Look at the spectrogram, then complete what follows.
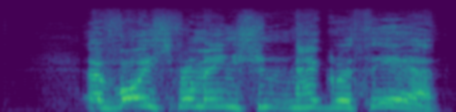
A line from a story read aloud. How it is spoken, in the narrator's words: shouted Zaphod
